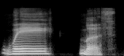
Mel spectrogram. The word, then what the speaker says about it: Weymouth: And so I wrote out phonetically Weymouth.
